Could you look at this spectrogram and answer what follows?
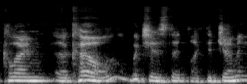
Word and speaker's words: Köln: And now in the German spell it, there's two little dots above the O in Köln. Yeah, they do not sound. They don't pronounce it Cologne. They pronounce it Köln.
